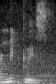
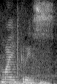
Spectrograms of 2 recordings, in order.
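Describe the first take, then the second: First: The first vowel is a short I sound. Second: The first vowel is a long I sound. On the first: The speaker calls it wrong. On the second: The speaker calls it right.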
